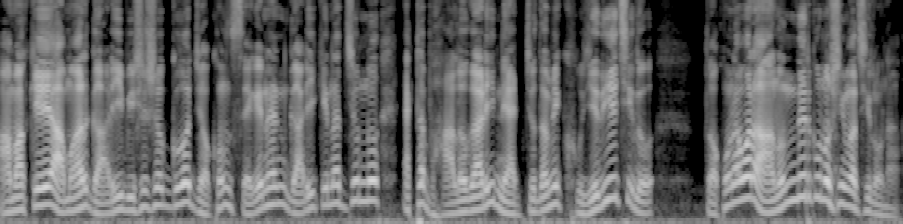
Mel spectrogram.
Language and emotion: Bengali, happy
